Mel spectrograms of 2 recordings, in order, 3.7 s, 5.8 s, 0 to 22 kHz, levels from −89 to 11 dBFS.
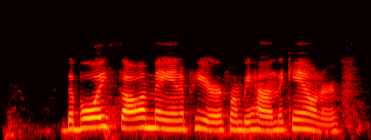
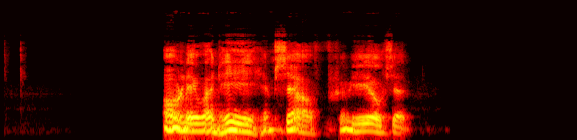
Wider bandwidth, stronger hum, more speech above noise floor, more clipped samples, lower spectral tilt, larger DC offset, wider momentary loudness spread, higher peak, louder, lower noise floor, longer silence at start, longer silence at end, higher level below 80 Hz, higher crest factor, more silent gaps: about the same, 7.6 kHz vs 7.8 kHz; neither; second, 30 dB vs 66 dB; neither; about the same, -6.5 dB/octave vs -5.5 dB/octave; neither; second, 9 LU vs 14 LU; second, -12 dBFS vs -2 dBFS; second, -28 LUFS vs -16 LUFS; second, -59 dBFS vs -81 dBFS; second, 0.05 s vs 1.65 s; second, 0.2 s vs 1.7 s; second, -66 dBFS vs -56 dBFS; about the same, 18 dB vs 18 dB; neither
